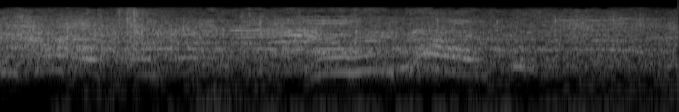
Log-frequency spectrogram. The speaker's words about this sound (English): We can hear the Notre Dame faithful in the background cheering the Nikes on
